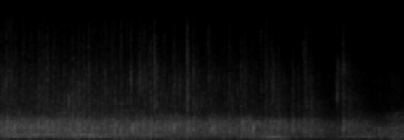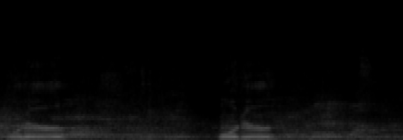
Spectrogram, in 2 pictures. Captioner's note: some Applause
